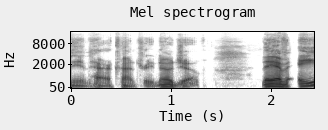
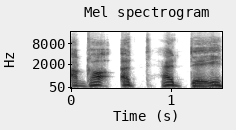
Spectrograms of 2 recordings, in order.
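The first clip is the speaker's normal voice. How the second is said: put-on high, slow baby voice with Scottish accent; 9 semitones higher, 3 dB louder than usual. Retelling a video of babies with scottish accents: imitating a baby's scottish accent. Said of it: "babies with Scottish accents".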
